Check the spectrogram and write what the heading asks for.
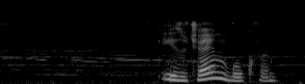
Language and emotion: Russian, neutral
